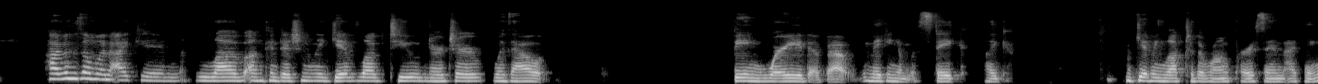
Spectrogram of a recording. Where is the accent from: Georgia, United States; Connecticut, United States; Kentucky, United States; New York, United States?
Connecticut, United States; also born or lived in Philadelphia; Connecticut. We used to live in Philly. That's where we adopted her.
